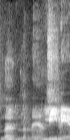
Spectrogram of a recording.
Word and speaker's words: Le Mans: and that's spelled LE space MANS. Le Mans. Le Mans.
